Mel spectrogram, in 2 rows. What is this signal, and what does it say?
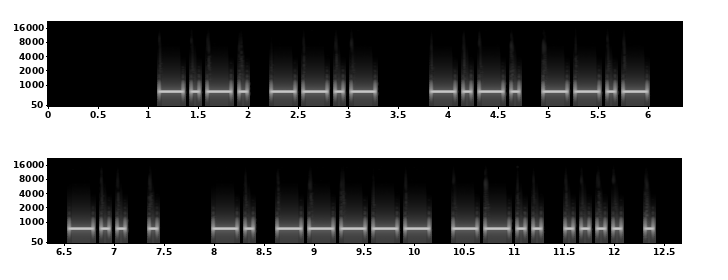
Morse code, heard as a keyed tone, about 15 wpm, 700 Hz. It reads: CQ CQ DE N0ZHE
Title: Speed-Racing Common QSO Phrases Encore - 15wpm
